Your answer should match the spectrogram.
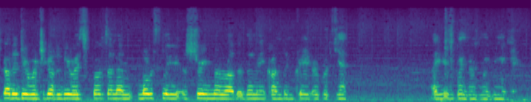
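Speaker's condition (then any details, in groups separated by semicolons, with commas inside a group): Quadriplegic cerebral palsy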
